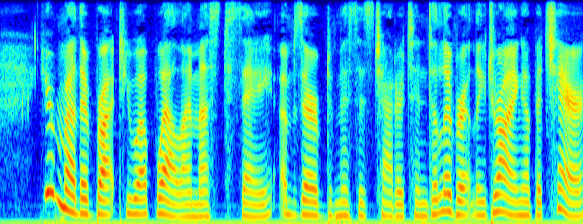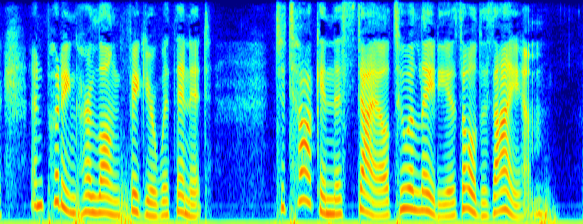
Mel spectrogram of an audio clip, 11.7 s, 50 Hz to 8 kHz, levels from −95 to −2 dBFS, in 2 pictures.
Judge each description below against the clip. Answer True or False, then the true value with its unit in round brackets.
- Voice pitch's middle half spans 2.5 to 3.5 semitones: False (4.8 semitones)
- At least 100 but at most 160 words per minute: False (190 wpm)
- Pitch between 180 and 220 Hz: True (185 Hz)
